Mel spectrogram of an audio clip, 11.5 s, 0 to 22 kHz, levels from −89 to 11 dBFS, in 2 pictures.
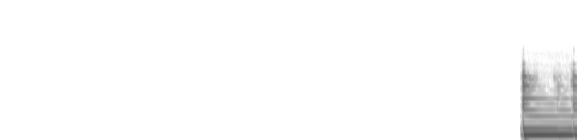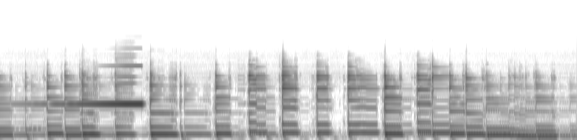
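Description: Loudspeaker feedback squeal, 5.88 to 7.25 s: a 1 kHz tone swells over about a second to roughly 10 dB above the audio, as the microphone–loudspeaker loop exceeds unity gain.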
